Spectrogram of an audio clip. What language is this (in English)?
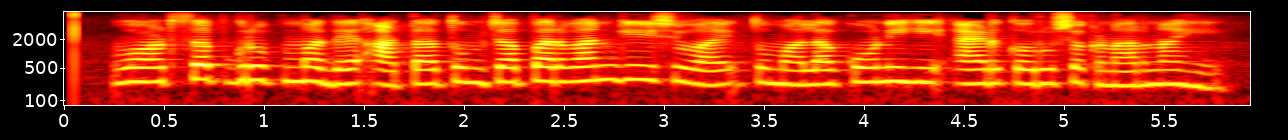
Marathi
